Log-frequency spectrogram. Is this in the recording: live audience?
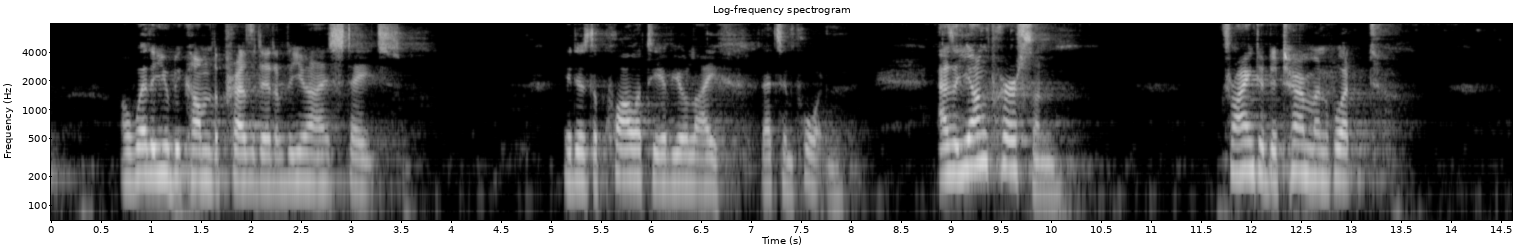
yes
